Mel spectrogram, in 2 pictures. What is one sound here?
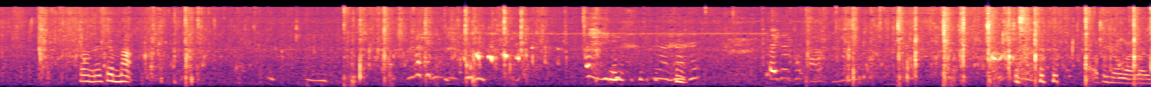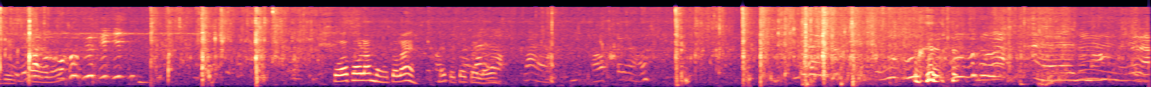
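Young girls talk and shout playfully close by.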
